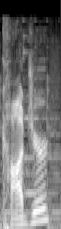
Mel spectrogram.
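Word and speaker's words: codger: for that coger head even though that's not it's pronounced coger the hell is a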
